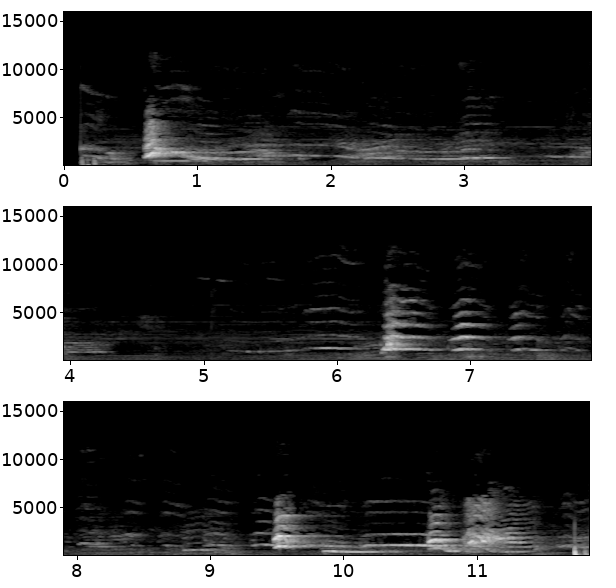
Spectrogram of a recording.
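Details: Golden Labrador Retriever puppies give high whining whimpers and yips in short bursts, some rising and falling, broken by quiet gaps of a few seconds.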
